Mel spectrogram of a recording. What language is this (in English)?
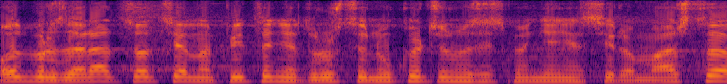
Serbian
